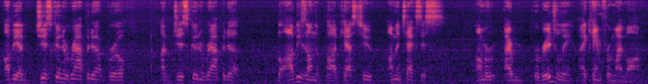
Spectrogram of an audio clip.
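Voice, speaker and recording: A man's voice: mid-range voice, fast talker, background noise. An American man hosting a casual livestream, chatting with viewers in slangy, repetitive bro-talk with plenty of swearing. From California, United States. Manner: laid-back slangy bro-talk, repeats phrases, swears freely. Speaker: podcast and livestream host.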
